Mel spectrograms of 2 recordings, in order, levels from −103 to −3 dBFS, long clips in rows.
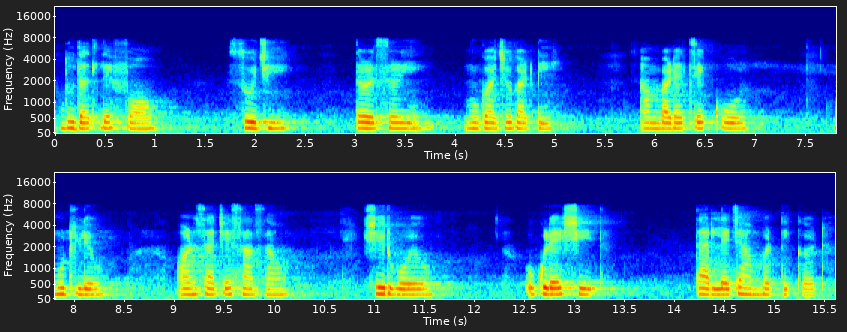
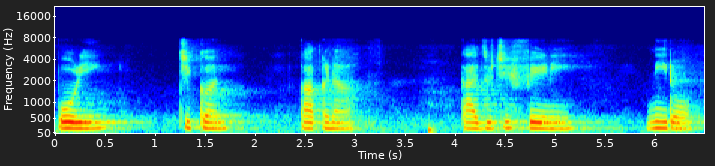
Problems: none marked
